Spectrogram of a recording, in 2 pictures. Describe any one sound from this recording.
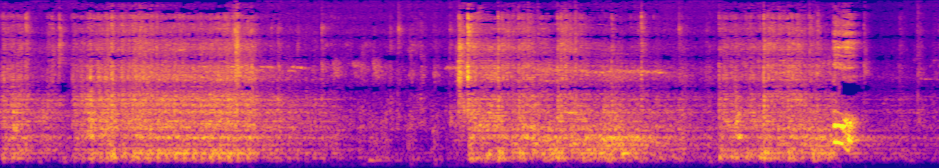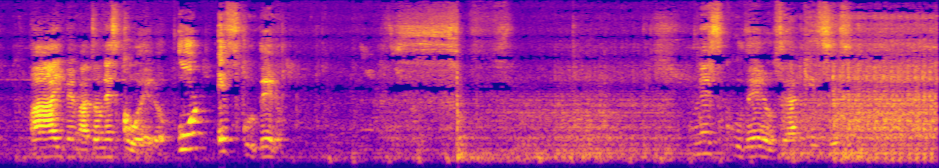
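Rapid gunfire crackles from a video game over a television speaker.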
